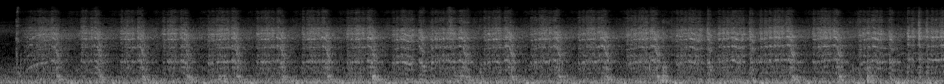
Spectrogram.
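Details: Auction go-kart (the red one) on a jump pack, with carb cleaner sprayed into the carburetor and a little throttle while cranking. Steady starter churning with one faint pop but no catch, so spark is present and the fuel system is suspected. Cranks but no start.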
